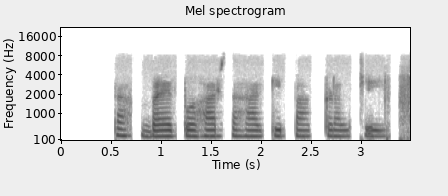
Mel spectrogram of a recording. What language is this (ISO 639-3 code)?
pus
